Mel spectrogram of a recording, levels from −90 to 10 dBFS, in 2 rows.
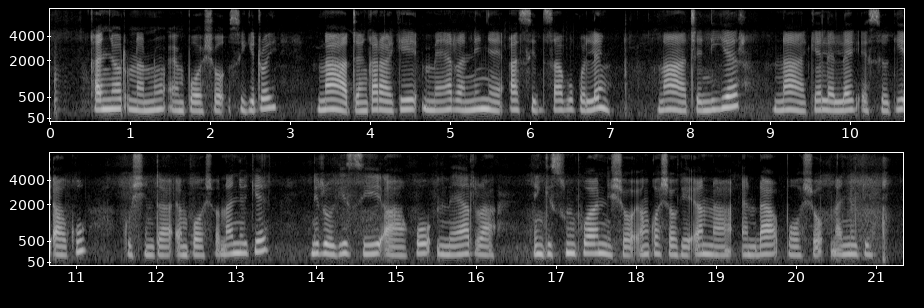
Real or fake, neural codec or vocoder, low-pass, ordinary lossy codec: real; none; none; none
